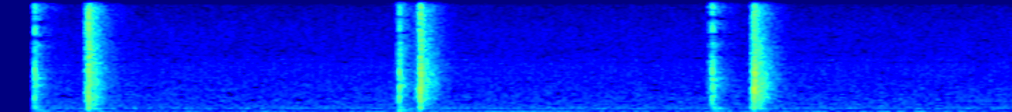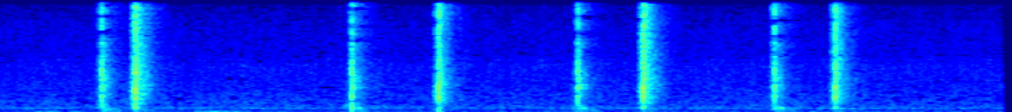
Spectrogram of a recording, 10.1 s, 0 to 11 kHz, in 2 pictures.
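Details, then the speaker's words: Bosch VP30 diesel pump fuel quantity solenoid wired directly to a 12 V battery with no load, with the wire getting hot. Sharp, dry, irregular clicks, and it responds much faster than with the bulb load. Normal solenoid actuation. "but without load we hear that the solenoid responds is much faster"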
